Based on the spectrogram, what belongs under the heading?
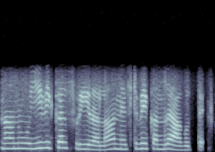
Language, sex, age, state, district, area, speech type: Kannada, female, 18-30, Karnataka, Chikkaballapur, rural, conversation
